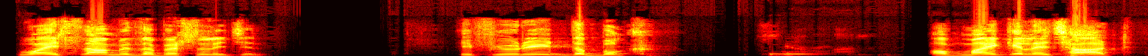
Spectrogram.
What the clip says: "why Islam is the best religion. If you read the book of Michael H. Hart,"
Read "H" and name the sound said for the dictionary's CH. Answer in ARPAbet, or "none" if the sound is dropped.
CH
